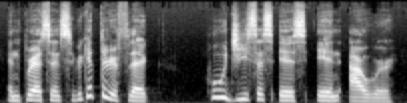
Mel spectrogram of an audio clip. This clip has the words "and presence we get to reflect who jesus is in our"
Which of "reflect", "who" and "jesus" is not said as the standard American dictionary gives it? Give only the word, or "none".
jesus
